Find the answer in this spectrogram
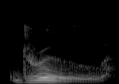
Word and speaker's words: drew: EW casi siempre se pronuncia como una U pura, una U. Grew. El pasado de dibujar, to draw, drew.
